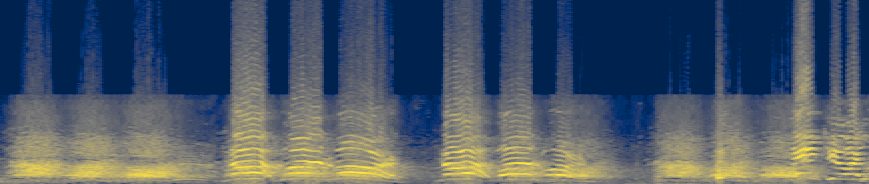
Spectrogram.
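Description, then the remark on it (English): A large crowd screams the protest chant 'Not one more!' in unison, loud rhythmic bursts repeated several times with swelling, high-pitched voices and brief gaps of crowd noise between. “Can you scream that to the White House? Not one more! Not one more!”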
